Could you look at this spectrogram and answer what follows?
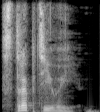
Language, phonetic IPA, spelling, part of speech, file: Russian, [strɐpˈtʲivɨj], строптивый, adjective, Ru-строптивый.ogg
- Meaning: obstinate, obdurate, refractory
